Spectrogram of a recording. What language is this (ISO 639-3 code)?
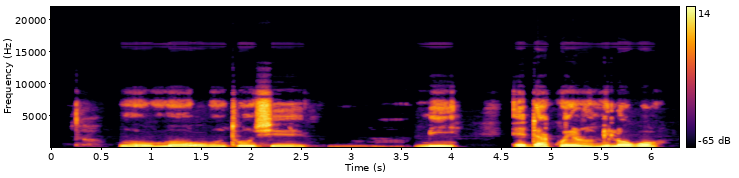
yor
